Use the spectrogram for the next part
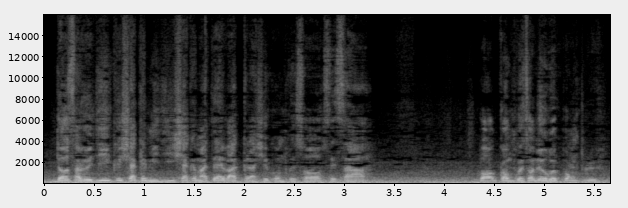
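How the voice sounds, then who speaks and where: This man, medium in pitch, talks briskly against background noise as he casually breaks down online drama live. Addressing viewers directly, he repeatedly throws in a rhetorical "hein?".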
